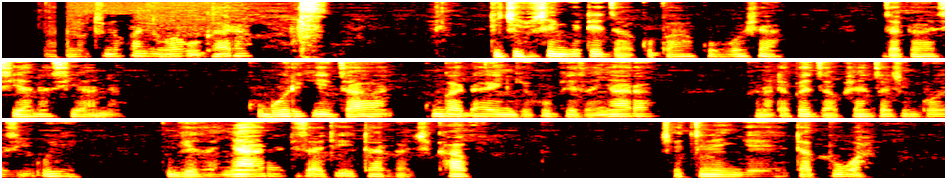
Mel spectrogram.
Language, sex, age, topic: Ndau, female, 18-24, health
